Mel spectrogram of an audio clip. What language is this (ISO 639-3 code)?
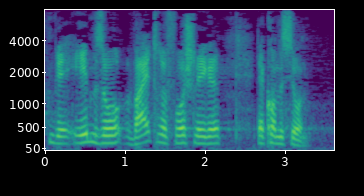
deu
